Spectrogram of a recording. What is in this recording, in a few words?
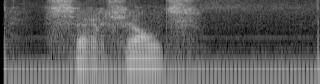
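"sergeant", Dutch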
